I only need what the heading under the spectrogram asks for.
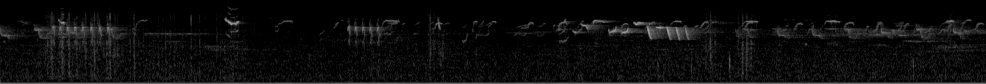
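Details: Eurasian wren nestlings begging as an adult feeds them, 8 June 2013: high thin chirping bursts and short rapid trills that swell into a busy chattering run near the end, with background hiss.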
